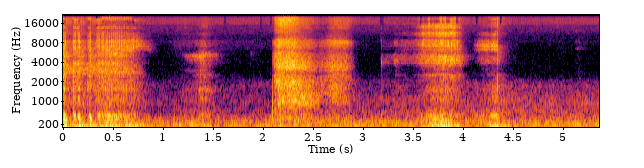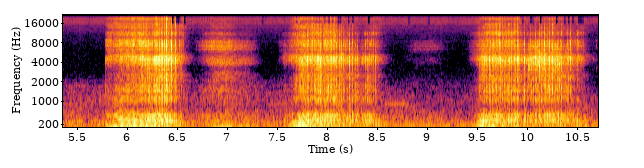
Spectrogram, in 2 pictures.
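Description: Loud, rough snores repeating at irregular intervals, several within ten seconds, with low rattling breaths in between. Typical heavy snoring.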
